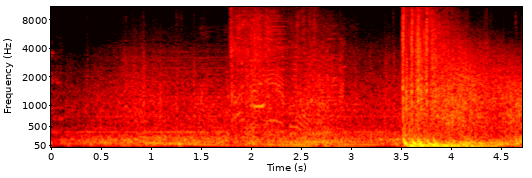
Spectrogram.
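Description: Naval gunfire from a warship in the World of Warships game, with a sharp volley near the middle and a heavier, booming salvo toward the end over a steady engine-like rumble.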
